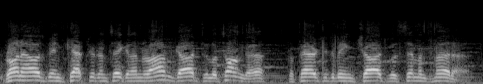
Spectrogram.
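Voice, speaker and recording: A man's voice: on the high side, fairly even intonation, quick pace, loud music behind the voice, lightly acted. A man acting as the serious narrator of an old radio adventure serial, reading a dramatic script. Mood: suspenseful. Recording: dull old radio recording.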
